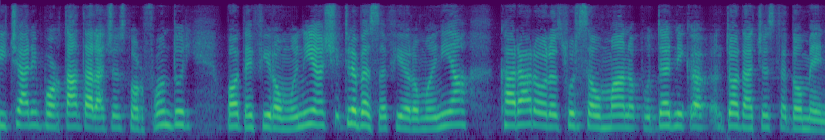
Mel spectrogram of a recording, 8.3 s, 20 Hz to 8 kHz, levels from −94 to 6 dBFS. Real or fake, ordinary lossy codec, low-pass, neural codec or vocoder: fake; none; 7.2 kHz; codec, 16 kHz, 0.5 kbps, X-Codec, WavLM features, trained on Multilingual LibriSpeech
